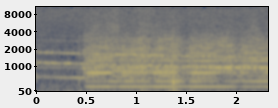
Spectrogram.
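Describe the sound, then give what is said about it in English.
An emergency siren sounds on a New York City street, a steady harmonic wail that jumps to a new pitch early on and holds it, with low traffic rumble and a brief thump beneath. “Aren't you impressed that I'm a New Yorker and I even hear the sirens?”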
